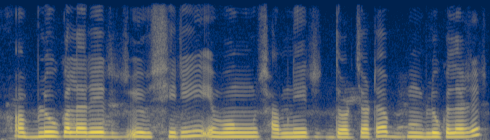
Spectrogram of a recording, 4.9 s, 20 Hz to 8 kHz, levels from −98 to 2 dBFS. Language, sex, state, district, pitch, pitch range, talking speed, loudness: Bengali, female, West Bengal, Alipurduar, 235 Hz, 225-240 Hz, 120 wpm, -15 LUFS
